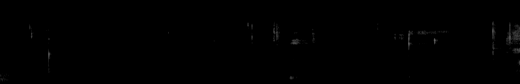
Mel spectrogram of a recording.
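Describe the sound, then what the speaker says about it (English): Tarot cards being shuffled by hand in short bursts of crisp riffling and flicking clicks with pauses between, close and fairly quiet over faint low background hum. "Just shuffling the cards here."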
